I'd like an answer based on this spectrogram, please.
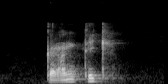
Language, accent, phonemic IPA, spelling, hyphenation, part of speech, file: German, Austria, /ˈɡʁantɪk/, grantig, gran‧tig, adjective, De-at-grantig.ogg
- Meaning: grumpy, angry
